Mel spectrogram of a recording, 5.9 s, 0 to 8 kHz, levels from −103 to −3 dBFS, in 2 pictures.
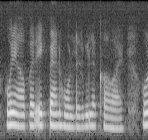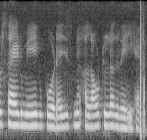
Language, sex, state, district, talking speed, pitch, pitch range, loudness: Hindi, female, Uttar Pradesh, Saharanpur, 225 wpm, 210 Hz, 195-220 Hz, -21 LUFS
